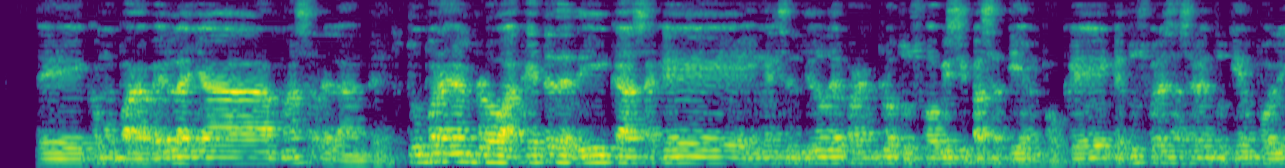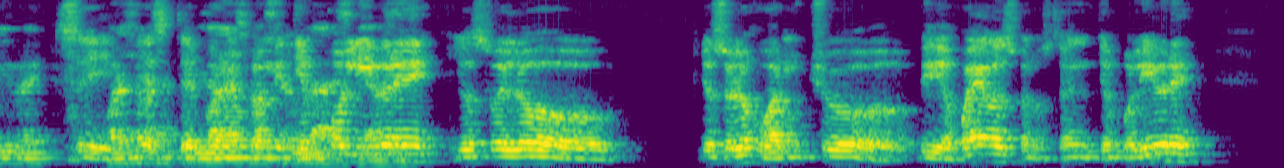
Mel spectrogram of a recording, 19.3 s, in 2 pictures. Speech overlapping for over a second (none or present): present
